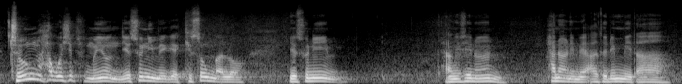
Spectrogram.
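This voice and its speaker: A male pastor preaching a sermon to his congregation, putting questions to them and answering them himself, and drawing out key words slowly for emphasis. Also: medium pitch, mellow, slight background noise. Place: church sanctuary.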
